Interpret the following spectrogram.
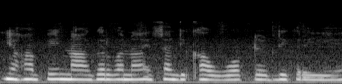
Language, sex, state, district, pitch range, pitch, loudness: Hindi, female, Chandigarh, Chandigarh, 215-235 Hz, 225 Hz, -14 LUFS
